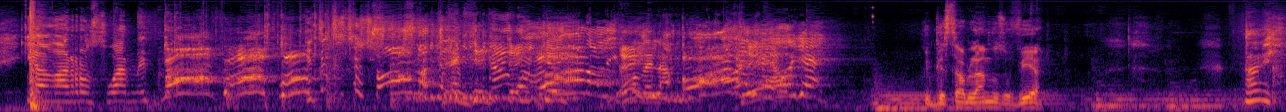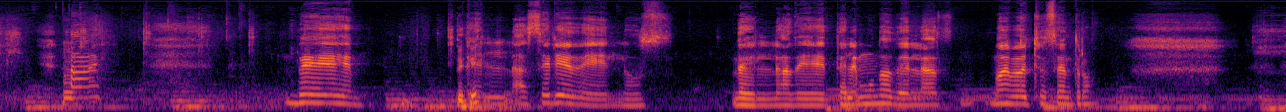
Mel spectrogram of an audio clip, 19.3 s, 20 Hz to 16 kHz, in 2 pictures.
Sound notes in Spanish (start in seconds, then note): 2.2 Imita sonido de ametralladora; 4.2 Hablan al unísono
